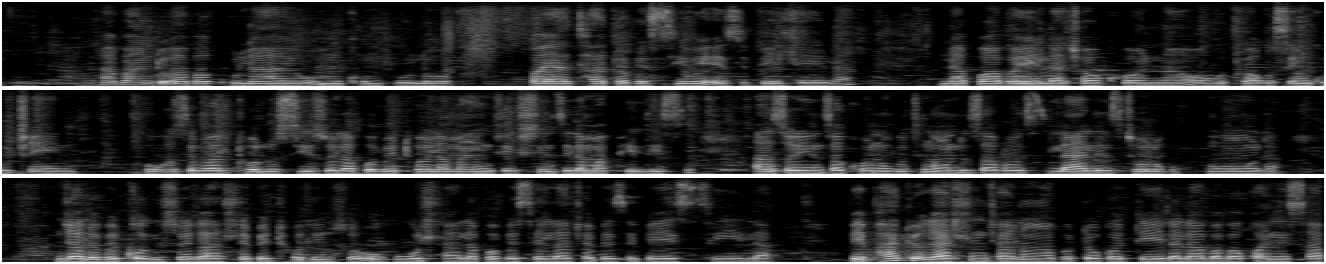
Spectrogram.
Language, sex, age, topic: North Ndebele, female, 18-24, health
